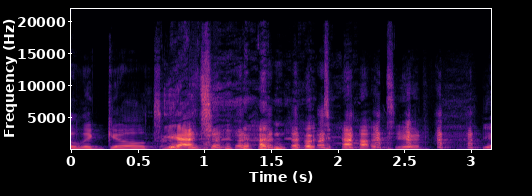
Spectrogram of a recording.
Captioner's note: laughing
